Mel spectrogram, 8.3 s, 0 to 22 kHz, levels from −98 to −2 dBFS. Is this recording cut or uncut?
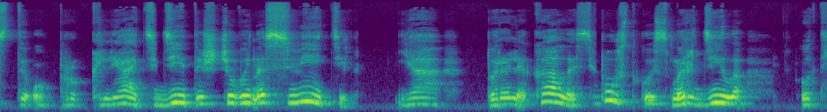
cut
